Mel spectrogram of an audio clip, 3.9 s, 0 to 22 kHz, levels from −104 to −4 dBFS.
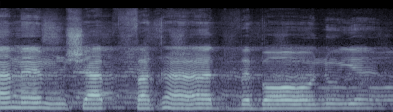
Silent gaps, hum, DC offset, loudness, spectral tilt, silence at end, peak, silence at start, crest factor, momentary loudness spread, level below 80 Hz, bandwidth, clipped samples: none; none; under 0.1%; -36 LUFS; -3.5 dB/octave; 0 s; -18 dBFS; 0 s; 18 dB; 9 LU; -78 dBFS; 16 kHz; under 0.1%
